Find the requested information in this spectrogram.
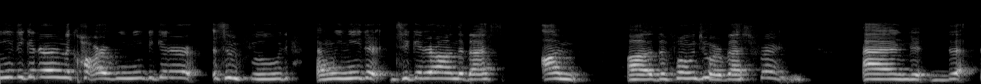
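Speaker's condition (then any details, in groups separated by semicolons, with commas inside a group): Cerebral palsy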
